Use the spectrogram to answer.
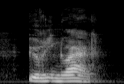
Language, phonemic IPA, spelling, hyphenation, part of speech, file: Dutch, /ˌy.riˈnʋaːr/, urinoir, uri‧noir, noun, Nl-urinoir.ogg
- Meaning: urinal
